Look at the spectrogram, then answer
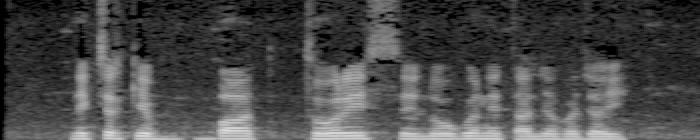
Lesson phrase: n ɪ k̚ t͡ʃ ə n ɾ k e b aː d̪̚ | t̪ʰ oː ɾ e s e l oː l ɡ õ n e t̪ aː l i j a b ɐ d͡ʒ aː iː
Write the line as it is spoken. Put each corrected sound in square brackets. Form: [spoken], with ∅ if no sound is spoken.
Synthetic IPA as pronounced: n ɪ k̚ t͡ʃ ə [∅] ɾ k e b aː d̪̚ | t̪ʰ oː ɾ e s e l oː [∅] ɡ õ n e t̪ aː l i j a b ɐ d͡ʒ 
